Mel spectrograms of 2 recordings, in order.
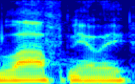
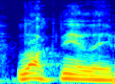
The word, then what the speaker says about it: Loch Neely: I've been calling him Laugh Neely. Loch Neely, of course, he's Irish, so I should have known that, but I didn't know he was Irish.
